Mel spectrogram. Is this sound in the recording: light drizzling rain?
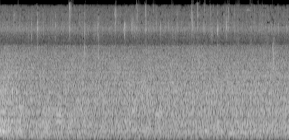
yes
